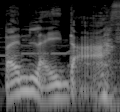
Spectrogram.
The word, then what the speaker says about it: 本垒打: 本垒打. 3 third tones.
